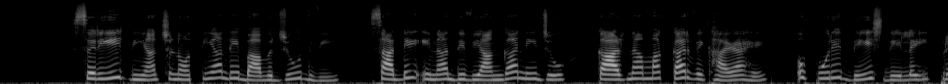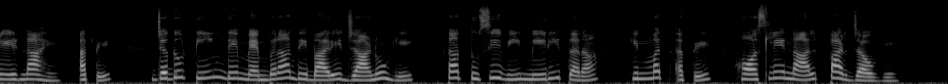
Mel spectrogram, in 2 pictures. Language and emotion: Punjabi, neutral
